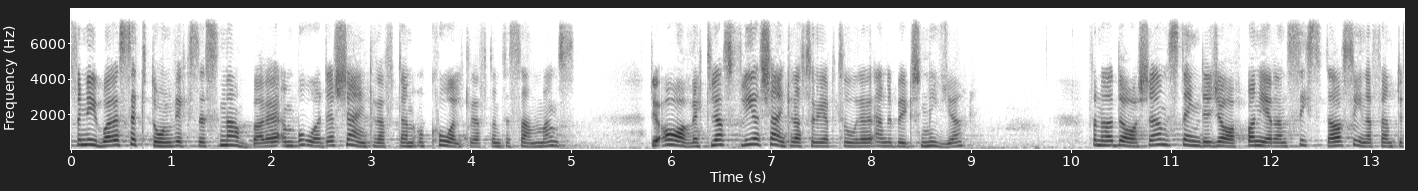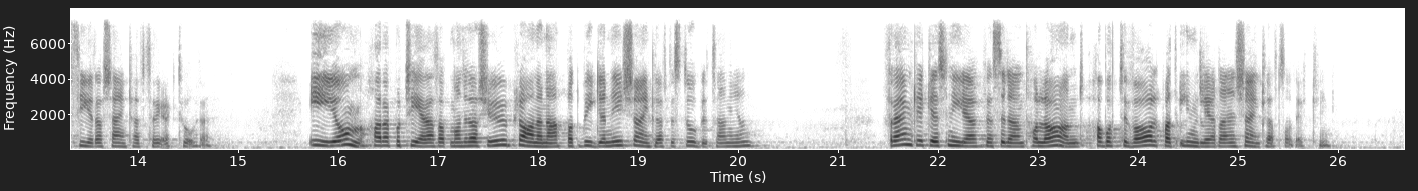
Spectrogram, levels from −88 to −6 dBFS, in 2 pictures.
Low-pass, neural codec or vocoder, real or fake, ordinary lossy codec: 7.2 kHz; codec, 16 kHz, 2 kbps, X-Codec, HuBERT features, trained on general audio; fake; none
